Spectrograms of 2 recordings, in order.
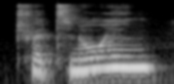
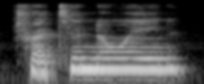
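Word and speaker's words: tretinoin: For skin care I use uh I think it's pronounced tininoine tininoine.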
